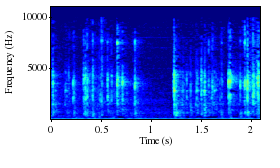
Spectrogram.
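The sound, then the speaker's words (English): Quiet bursts of clicky keystrokes come from typing on a computer keyboard, in irregular clusters with short pauses between them and no talk. “Are you annoyed waiting for me to type this in with the pauses in the recording?”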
